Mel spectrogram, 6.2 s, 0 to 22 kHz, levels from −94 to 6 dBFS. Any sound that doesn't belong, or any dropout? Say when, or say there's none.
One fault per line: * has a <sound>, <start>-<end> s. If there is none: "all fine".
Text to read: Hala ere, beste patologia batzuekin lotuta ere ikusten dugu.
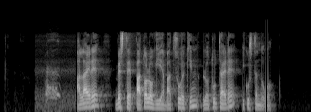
* has a bark, 0.9-1.2 s
* has a dropout, 5.3-5.3 s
